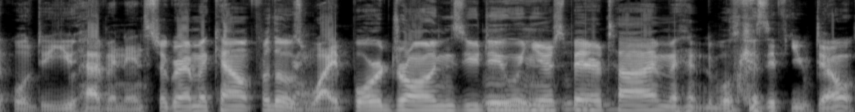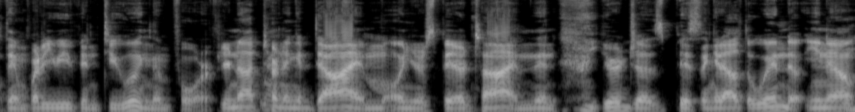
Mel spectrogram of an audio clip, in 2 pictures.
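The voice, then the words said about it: Nagging inner-voice impression. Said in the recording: “that was a impression of my internal voice ... That'd be nagging at the back of my ear”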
